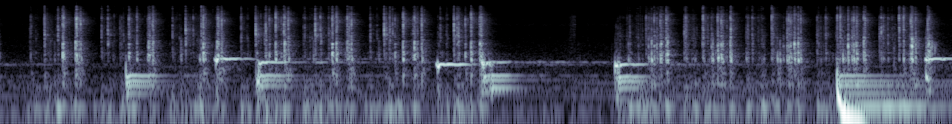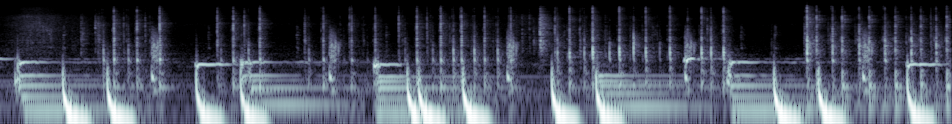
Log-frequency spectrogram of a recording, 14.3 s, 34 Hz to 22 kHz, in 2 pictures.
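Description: Typing on a Dustsilver D66 mechanical keyboard with Gateron Brown tactile switches: a rapid run of keystroke clacks. Background music plays, with a steady deep beat coming in about six seconds in.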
